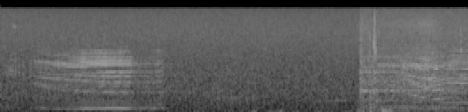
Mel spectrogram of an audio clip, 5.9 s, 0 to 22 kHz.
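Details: A red deer stag bellows during the 2023 rut in Côte-d'Or, France: a drawn-out, deep, harmonic moan, then a rougher burst.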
